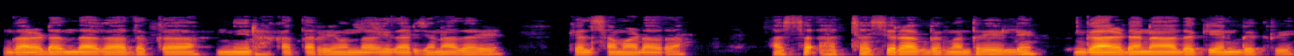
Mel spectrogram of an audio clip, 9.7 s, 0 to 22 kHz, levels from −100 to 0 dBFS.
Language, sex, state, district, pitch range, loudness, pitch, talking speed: Kannada, male, Karnataka, Bijapur, 105-110 Hz, -27 LUFS, 110 Hz, 110 wpm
